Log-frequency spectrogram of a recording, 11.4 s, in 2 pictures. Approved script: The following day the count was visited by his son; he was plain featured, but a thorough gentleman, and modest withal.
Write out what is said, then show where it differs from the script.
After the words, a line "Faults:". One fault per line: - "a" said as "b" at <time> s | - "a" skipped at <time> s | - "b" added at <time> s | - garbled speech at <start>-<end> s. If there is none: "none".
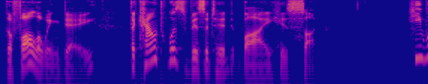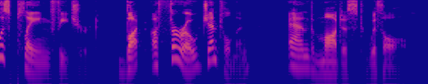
The following day the count was visited by his son; he was plain featured, but a thorough gentleman, and modest withal.
Faults:
none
